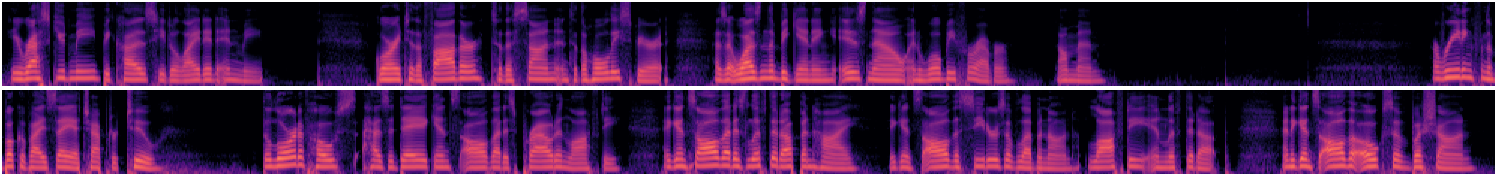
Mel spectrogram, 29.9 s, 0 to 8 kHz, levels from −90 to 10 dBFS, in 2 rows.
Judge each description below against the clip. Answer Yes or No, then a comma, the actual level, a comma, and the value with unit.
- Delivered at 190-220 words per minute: No, average, 165 wpm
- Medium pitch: Yes, medium, 165 Hz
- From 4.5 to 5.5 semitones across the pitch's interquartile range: Yes, average, 5.2 semitones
